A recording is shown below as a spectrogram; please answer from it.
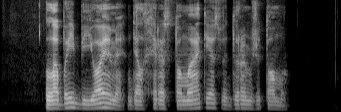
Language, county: Lithuanian, Šiauliai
